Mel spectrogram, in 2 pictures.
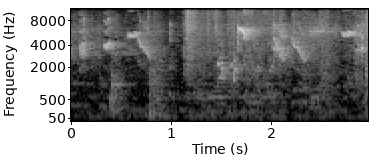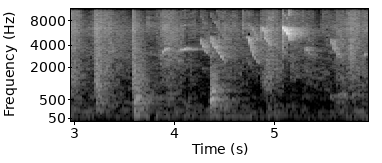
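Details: Small aviary birds of different kinds give scattered high chirps and sharp tweets, broken by several brief rustling or clicking sounds.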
